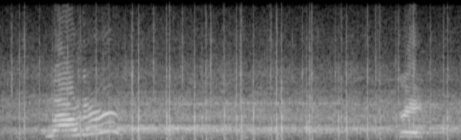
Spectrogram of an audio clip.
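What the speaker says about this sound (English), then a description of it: "If I could ask everyone in the room to give a quick round of applause" A conference audience in a hall gives a quick round of applause: dense, steady clapping throughout, with whoops and raised voices rising above it near the start and again toward the end.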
